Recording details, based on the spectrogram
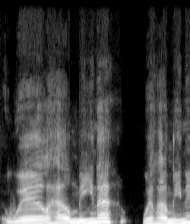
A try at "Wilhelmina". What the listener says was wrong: It's Wilhelmina. The H is silent.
